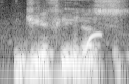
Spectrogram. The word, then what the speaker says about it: Jiffy's: Jiffy's, Gif. Jiffy's Cartography. Not give.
